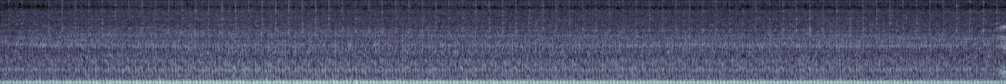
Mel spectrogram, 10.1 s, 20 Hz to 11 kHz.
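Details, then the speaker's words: 2010 Toyota Innova 2KD diesel, first start after combustion chamber cleaning and fuel priming, hard to start and needing a jumped battery: steady, even idle with light regular clatter and no stumble; running normally. "Ini sudah hidup ya, Teman-teman. Nanti kita coba pantau lagi. Ini sudah normal."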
